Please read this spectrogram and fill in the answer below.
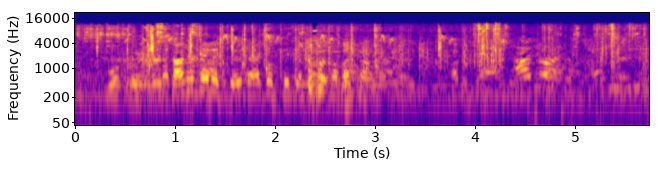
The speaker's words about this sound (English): A horse-drawn cart nearly collapses under the weight of a dozen people as it ferries Shazia's family to the cemetery where she is buried.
